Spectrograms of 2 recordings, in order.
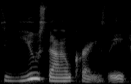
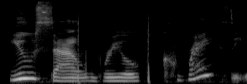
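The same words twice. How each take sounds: First: Said in the usual way. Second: Slow whispered put-down. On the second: Acted. Jesus telling the Pharisee he sounds crazy, slow whisper. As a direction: whisper the insult slowly.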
